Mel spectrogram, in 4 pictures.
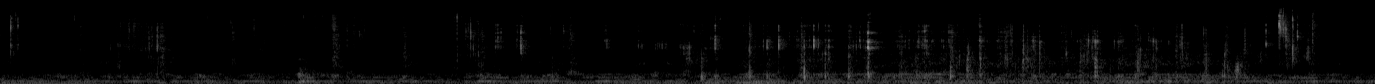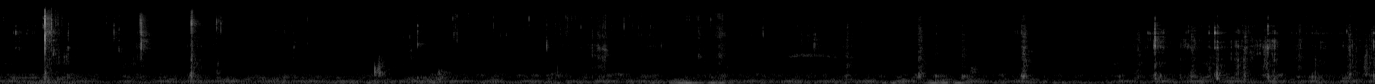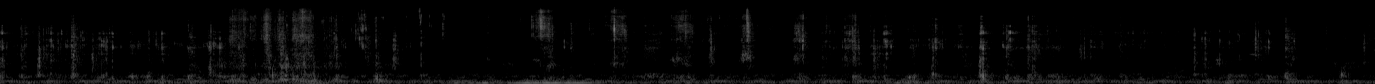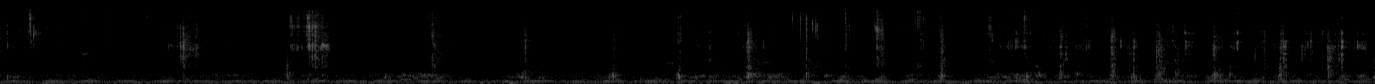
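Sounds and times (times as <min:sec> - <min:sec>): crackles and clicks of food: 0:00.0 - 0:55.0
close-up chewing and biting: 0:25.0 - 0:31.9, 0:32.6 - 0:46.7, 0:47.3 - 0:55.0.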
